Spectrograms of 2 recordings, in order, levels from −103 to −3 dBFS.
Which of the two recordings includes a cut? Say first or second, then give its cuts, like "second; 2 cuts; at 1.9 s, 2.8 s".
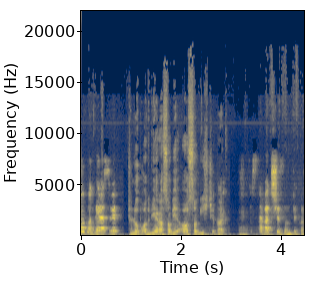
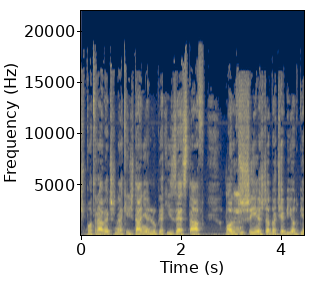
first; 2 cuts; at 0.9 s, 3.3 s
